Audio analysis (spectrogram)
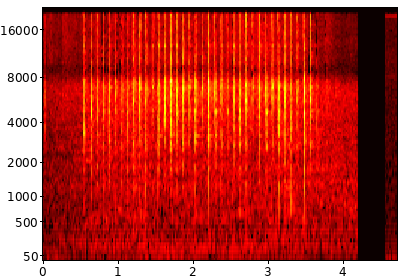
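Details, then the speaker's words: Honda CG125 clutch basket shaken by hand off the engine: quick metallic rattling at about four clicks per second shows excess play; the worn clutch basket causes engine noise and should be changed. "यह आवाज़ इसकी नजर ए रही है कितनी play इसके अंदर है"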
